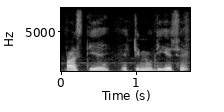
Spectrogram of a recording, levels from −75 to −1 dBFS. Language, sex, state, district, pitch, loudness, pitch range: Bengali, male, West Bengal, Cooch Behar, 150 Hz, -20 LUFS, 140-155 Hz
